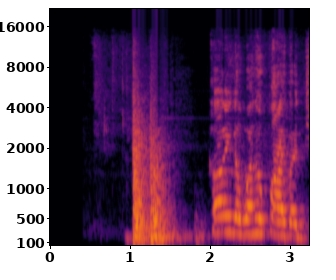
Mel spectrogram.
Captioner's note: gavel thudding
